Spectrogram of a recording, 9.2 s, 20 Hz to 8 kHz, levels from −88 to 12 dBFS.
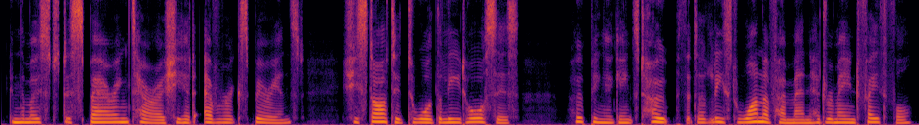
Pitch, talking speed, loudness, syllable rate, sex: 210 Hz, 185 wpm, -20 LUFS, 5.5 syllables/s, female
